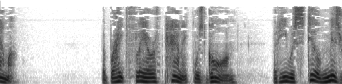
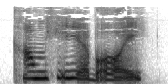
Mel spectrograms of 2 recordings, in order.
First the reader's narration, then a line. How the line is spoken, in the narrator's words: Grandma called in a dead, buzzing voice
